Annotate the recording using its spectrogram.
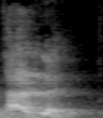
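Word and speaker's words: דלת: 달렛. 달렛은 발음이 뭘까?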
